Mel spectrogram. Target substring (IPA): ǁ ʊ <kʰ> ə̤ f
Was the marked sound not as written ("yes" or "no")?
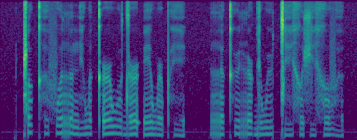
no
